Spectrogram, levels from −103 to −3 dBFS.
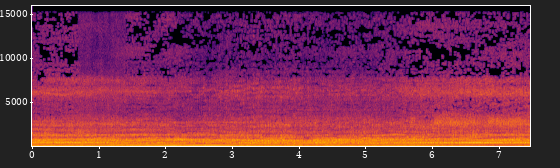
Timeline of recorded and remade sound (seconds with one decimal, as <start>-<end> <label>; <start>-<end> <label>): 0.0-0.7 recorded; 0.7-1.4 remade; 1.4-7.5 recorded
